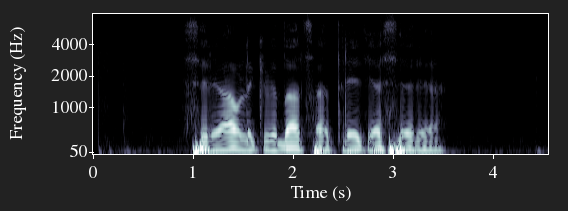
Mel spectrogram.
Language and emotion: Russian, neutral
